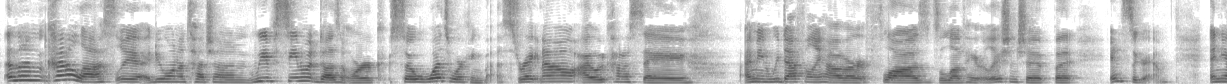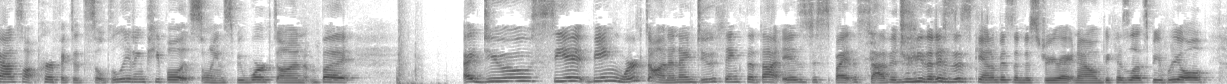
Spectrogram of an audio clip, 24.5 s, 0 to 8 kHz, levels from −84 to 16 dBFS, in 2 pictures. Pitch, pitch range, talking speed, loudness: 235 Hz, 210-265 Hz, 210 wpm, -23 LUFS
